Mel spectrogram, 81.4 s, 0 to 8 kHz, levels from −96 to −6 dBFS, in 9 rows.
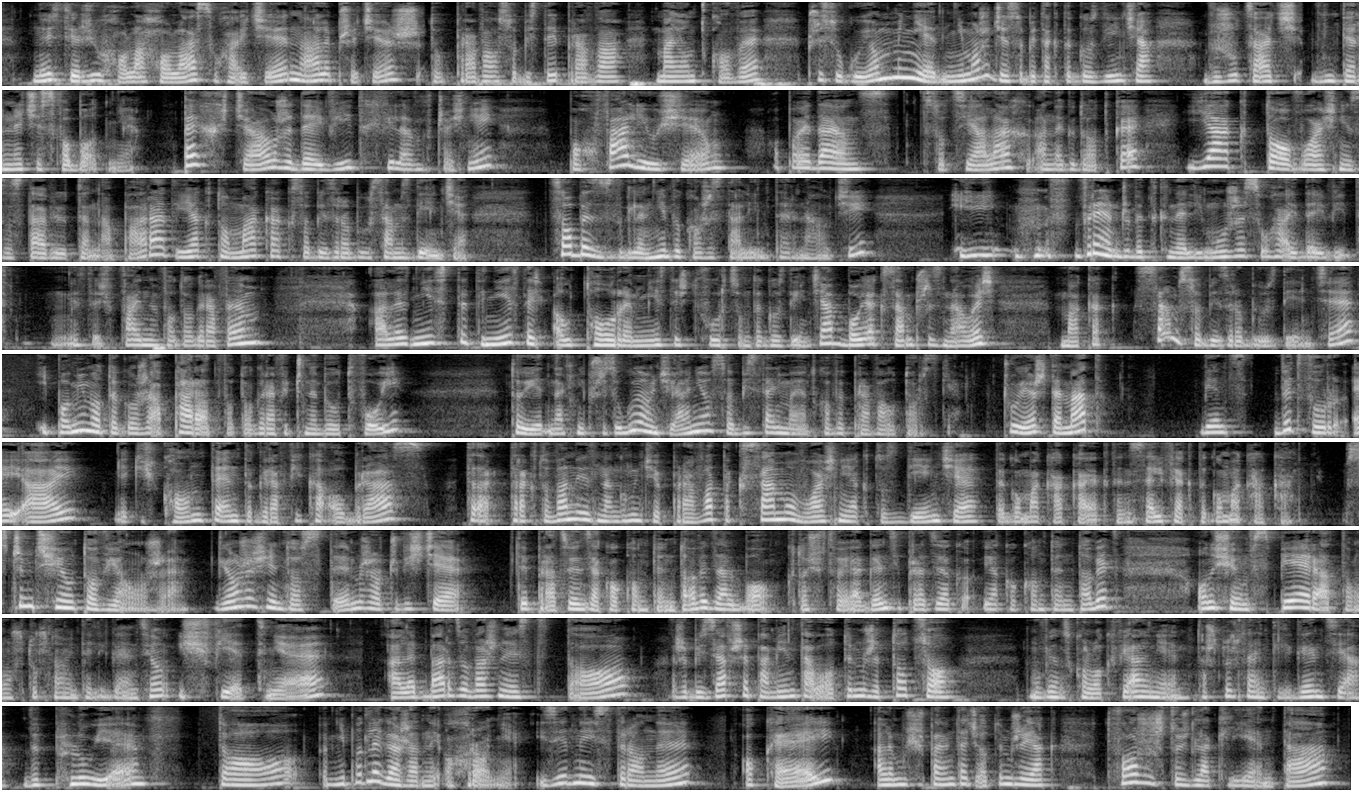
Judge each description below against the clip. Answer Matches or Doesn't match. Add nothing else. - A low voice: Doesn't match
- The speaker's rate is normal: Matches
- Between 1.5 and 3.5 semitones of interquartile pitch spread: Doesn't match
